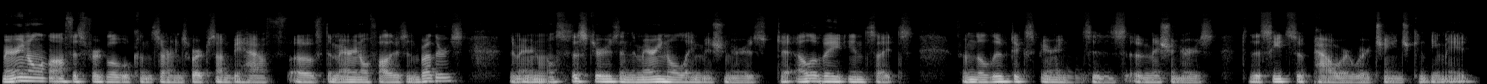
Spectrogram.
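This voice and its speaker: A man's voice: lowish voice, normal speed, vocal fry, darkish tone, husky. A man hosting a webinar over a video call and reading a formal scripted introduction. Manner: formal, read-out welcome. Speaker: webinar host.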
